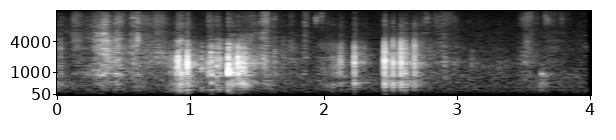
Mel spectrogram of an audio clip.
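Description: Paper leaflet being handled and leafed through, rustling in a few short bursts, mostly in the first three seconds.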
